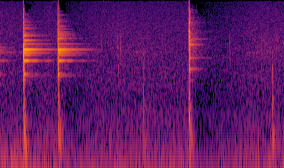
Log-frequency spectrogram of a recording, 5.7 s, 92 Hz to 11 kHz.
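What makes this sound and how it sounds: Boulders in the boulder field at Ringing Rocks County Park in Upper Black Eddy, Pennsylvania, are struck with a hammer three times. Each strike gives a bright, clanging, bell-like ring centered around 2 kHz that decays quickly, with faint ticks and low background noise between the hits.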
